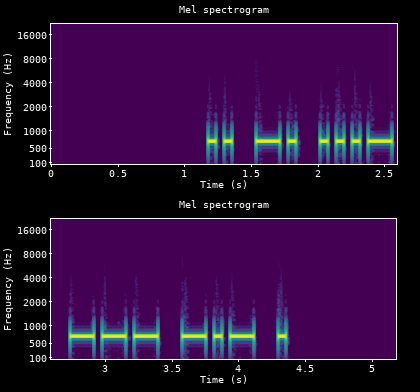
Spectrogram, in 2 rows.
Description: Morse code, heard as a keyed tone, about 20 wpm, 700 Hz. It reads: INVOKE
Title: Build A Word - 3 Letters At A Time - 6-Letter Words - 20wpm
